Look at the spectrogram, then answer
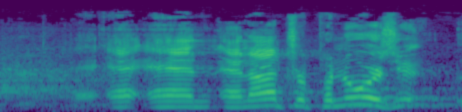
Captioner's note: applause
